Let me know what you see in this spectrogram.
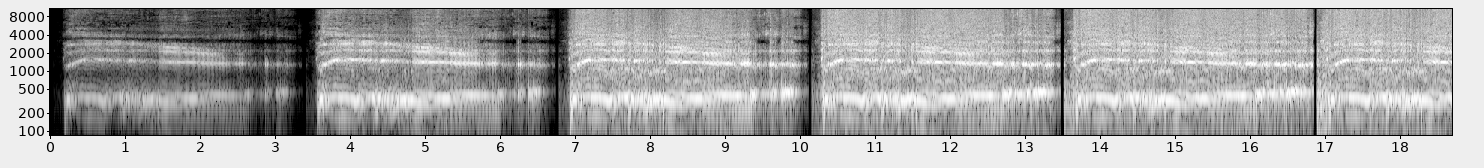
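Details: Six long, loud, drawn-out belches in a row, each a few seconds long, made by layering about a million burps played at once; burping.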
